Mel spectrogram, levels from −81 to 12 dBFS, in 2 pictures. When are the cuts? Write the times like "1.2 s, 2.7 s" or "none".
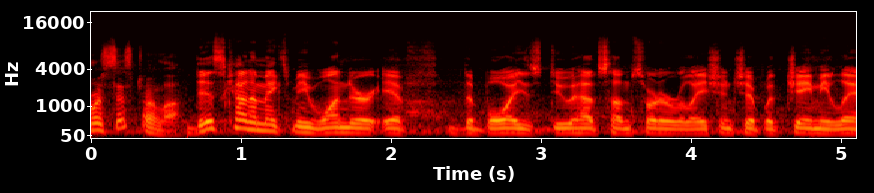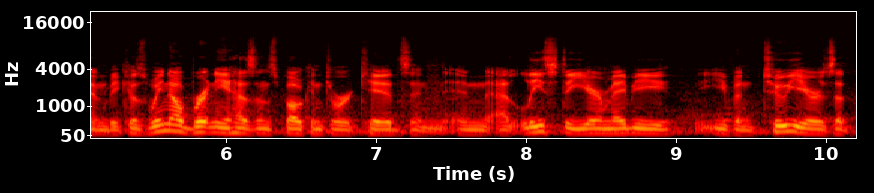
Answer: none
